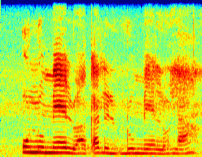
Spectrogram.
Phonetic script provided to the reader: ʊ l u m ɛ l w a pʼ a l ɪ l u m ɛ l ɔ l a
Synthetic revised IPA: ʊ l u m ɛ l w a kʼ a l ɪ l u m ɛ l ɔ l a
